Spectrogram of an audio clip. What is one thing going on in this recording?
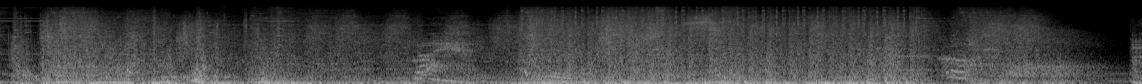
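Energy blasts crackle and boom in a fast video game fight.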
